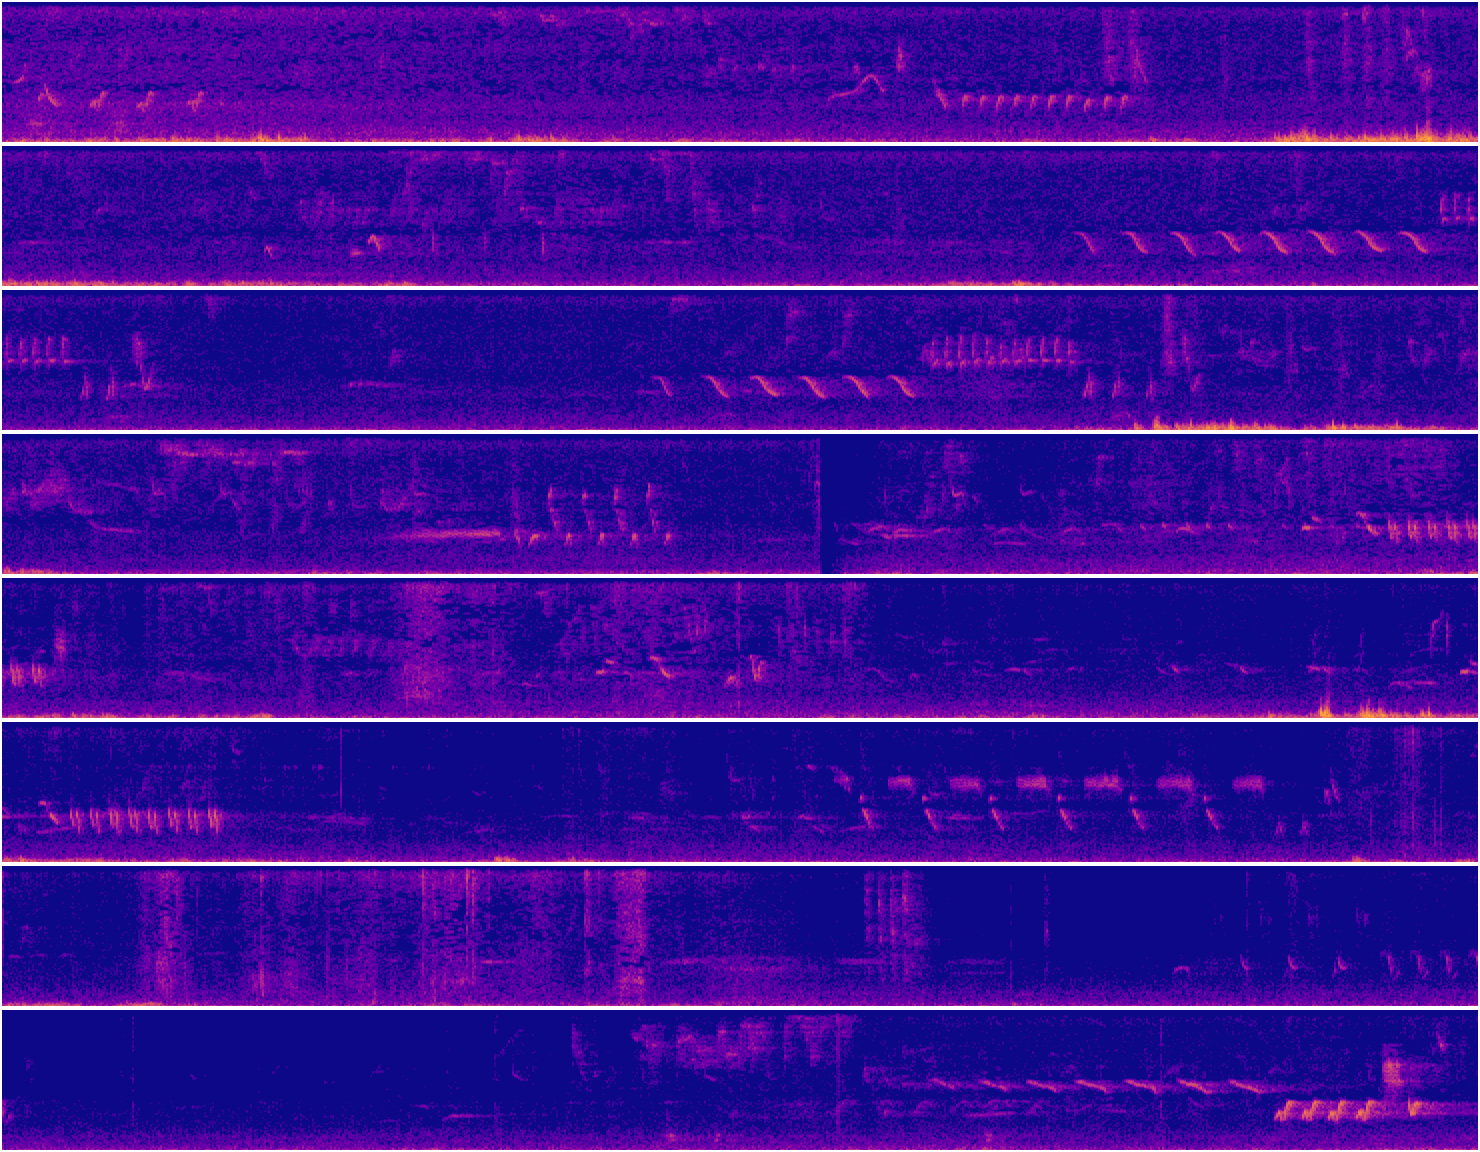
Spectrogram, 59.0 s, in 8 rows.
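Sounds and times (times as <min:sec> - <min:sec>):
faint bird chirps: 0:02.5 - 0:15.8.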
